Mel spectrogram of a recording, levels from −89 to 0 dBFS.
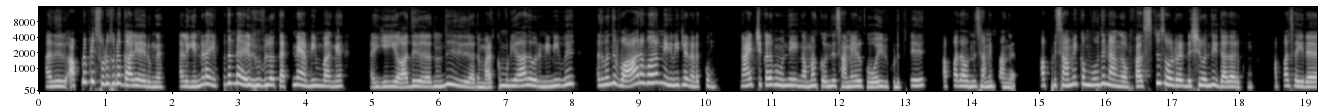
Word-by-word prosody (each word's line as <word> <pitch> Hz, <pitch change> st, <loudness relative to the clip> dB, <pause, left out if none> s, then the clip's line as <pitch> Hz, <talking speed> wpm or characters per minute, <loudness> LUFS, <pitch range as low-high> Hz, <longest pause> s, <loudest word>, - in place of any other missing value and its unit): அது 220 Hz, +1 st, 0 dB, 0.3 s
அப்டி, 415 Hz, -, -4 dB
அப்டியே 430 Hz, 0 st, +1 dB
சுட 335 Hz, 0 st, +2 dB
சுட 355 Hz, 0 st, +3 dB
காலியாயிருங்க. 230 Hz, -6 st, +2 dB, 0.3 s
"அதுல 220 Hz, 0 st, 0 dB
என்னடா 305 Hz, +8 st, +2 dB
இப்ப 315 Hz, +6 st, -13 dB
தான்டா 360 Hz, -1 st, +2 dB
இவ்வளோ 270 Hz, +2 st, +2 dB
தட்னேன்." 270 Hz, +5 st, +1 dB
அப்டீன்பாங்க. 235 Hz, -2 st, 0 dB, 0.5 s
ஐயயோ! 210 Hz, +1 st, 0 dB
அது, 225 Hz, +4 st, 0 dB, 0.2 s
அது 205 Hz, +1 st, -2 dB
வந்து 310 Hz, +7 st, +1 dB, 0.3 s
அது 195 Hz, -, -3 dB
மறக்க 180 Hz, +5 st, -3 dB
முடியாத 250 Hz, +2 st, +1 dB
ஒரு 230 Hz, -, -1 dB
நினைவு. 255 Hz, +6 st, 0 dB, 0.4 s
அது 265 Hz, -, -2 dB
வந்து 355 Hz, +3 st, +1 dB
வாரம், 335 Hz, +11 st, +4 dB
வாரம் 375 Hz, 0 st, +2 dB
எங்க 280 Hz, -2 st, +1 dB
வீட்ல 285 Hz, +1 st, +1 dB
நடக்கும். 220 Hz, 0 st, -4 dB, 0.4 s
ஞாயிற்றுக்கிழமை 285 Hz, +3 st, +1 dB
வந்து 265 Hz, +1 st, +1 dB
எங்க 230 Hz, -, -2 dB
அம்மாக்கு 245 Hz, 0 st, 0 dB
வந்து 230 Hz, +2 st, 0 dB
சமையலுக்கு 215 Hz, +1 st, 0 dB
ஓய்வு 215 Hz, 0 st, +1 dB
குடுத்துட்டு, 200 Hz, +6 st, -3 dB, 0.4 s
அப்பா 220 Hz, +3 st, -6 dB
தான் 230 Hz, -1 st, +2 dB
வந்து 225 Hz, +1 st, -1 dB
சமைப்பாங்க. 210 Hz, -4 st, -2 dB, 0.5 s
அப்டி 270 Hz, +1 st, -3 dB
சமைக்கும்போது 290 Hz, +2 st, +1 dB
நாங்க 230 Hz, -4 st, +1 dB, 0.2 s
ஃபர்ஸ்ட்டு 225 Hz, +11 st, 0 dB
சொல்ற 275 Hz, -4 st, +3 dB
டிஷ்ஷு 235 Hz, +5 st, +1 dB
வந்து 270 Hz, +3 st, +2 dB
இதா 220 Hz, -2 st, +2 dB
தான் 215 Hz, -, +2 dB
இருக்கும். 200 Hz, 0 st, -14 dB, 0.3 s
அப்பா 250 Hz, +4 st, -4 dB
செய்ற 220 Hz, -2 st, +1 dB
245 Hz, 165 wpm, -23 LUFS, 220-285 Hz, 0.5 s, வாரம்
